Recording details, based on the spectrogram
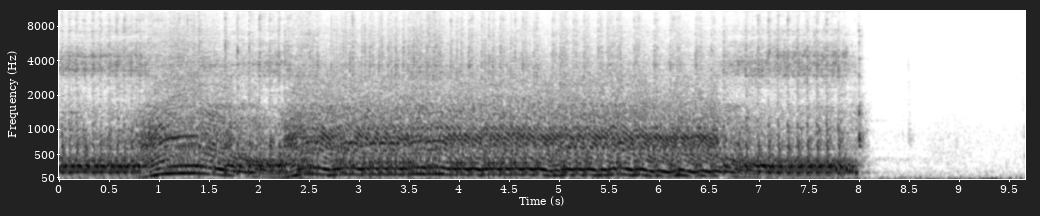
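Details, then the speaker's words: Mantis two-cycle tiller, with a dirty primer bulb, hardened lines and good compression: revs surge and hunt unevenly, burbling, then cut out after about eight seconds, with heavy muffler smoke; runs rich. "as you can tell it probably was meant to run in the highlands of colorado based on how much smoke came out of that muffler but it is running"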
